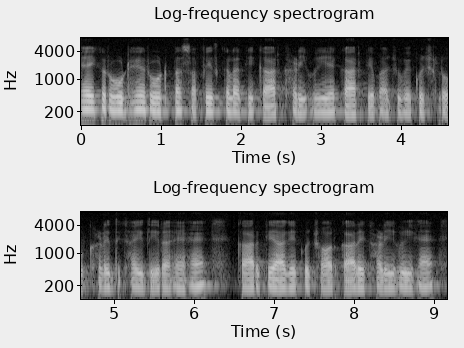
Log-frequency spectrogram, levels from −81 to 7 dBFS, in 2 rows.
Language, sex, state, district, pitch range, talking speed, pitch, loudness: Hindi, male, Uttar Pradesh, Budaun, 90-100 Hz, 215 wpm, 95 Hz, -20 LUFS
